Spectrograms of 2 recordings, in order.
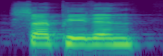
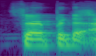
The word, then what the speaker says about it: Sarpedon: Yeah, Sarpedon. Sarpedon. I don't. They only say it one time in the episode, so it's always. I always forget. – I like Sarpedon. – Yeah. – Sarpedon fights Aku again and wounds him this time.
